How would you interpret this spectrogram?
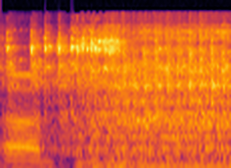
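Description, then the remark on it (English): A car engine, played from a video of the engine, runs steadily with a low droning hum and rattly, rushing noise, loud throughout. A brief voice-like tone sounds at the very start. “I was going to go, what in the world is that noise for everybody? I mean, not watching a driving video. It's just the engine.”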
